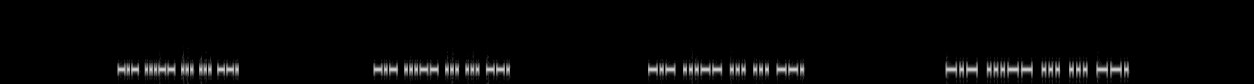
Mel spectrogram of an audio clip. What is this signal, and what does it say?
Morse code, heard as a keyed tone, about 43 wpm, 700 Hz. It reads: K3SSG K3SSG K3SSG K3SSG
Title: Speed Racing - USA 1x3 Call Signs 35wpm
